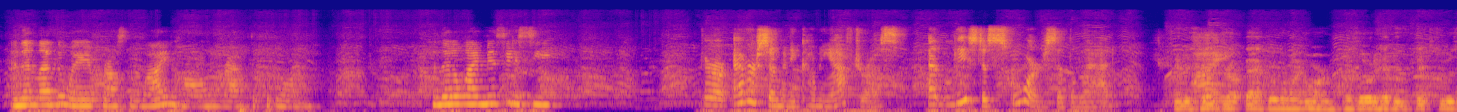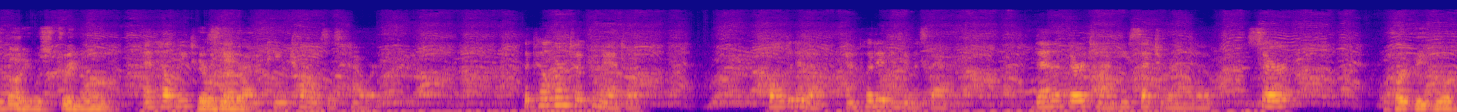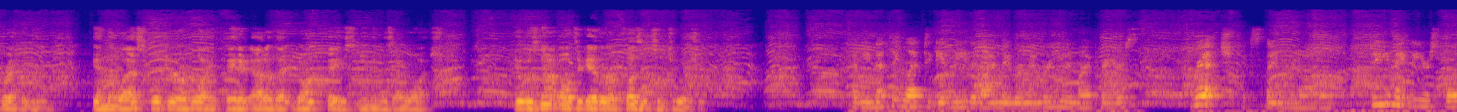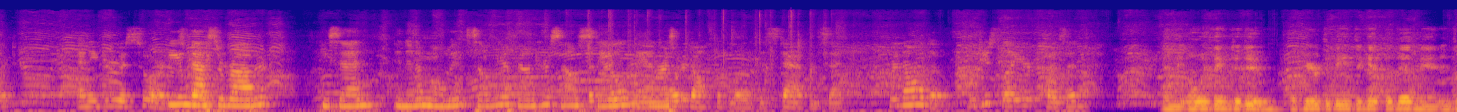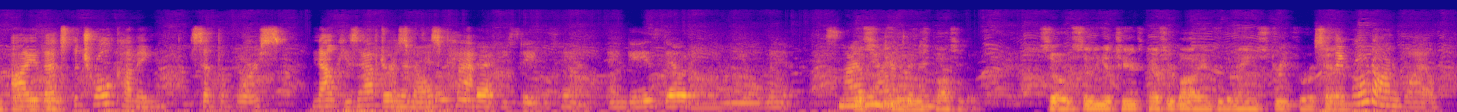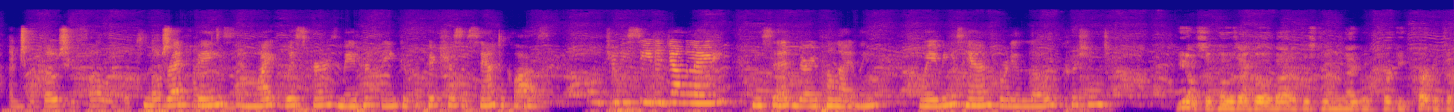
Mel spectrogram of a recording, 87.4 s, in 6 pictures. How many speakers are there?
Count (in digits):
4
